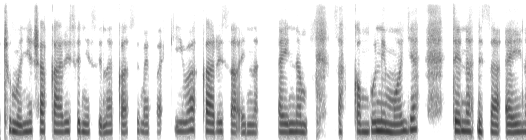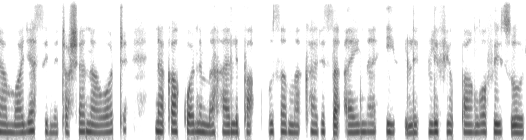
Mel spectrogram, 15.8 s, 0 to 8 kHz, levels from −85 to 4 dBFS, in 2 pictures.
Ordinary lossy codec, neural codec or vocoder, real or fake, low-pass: Opus, 24 kbps; codec, 16 kHz in and 24 kHz out, 1 kbps, XY-Tokenizer; fake; 7.2 kHz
